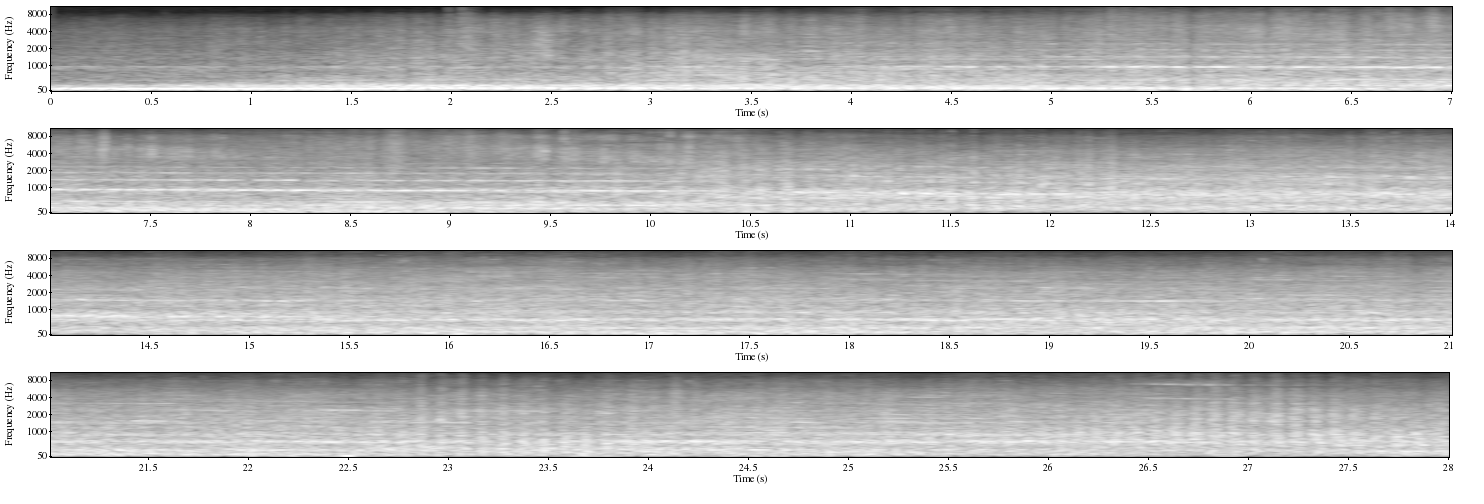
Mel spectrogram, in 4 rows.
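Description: Union Pacific SD70ACe diesel locomotives passing close with a deep engine drone that fades about eight seconds in, then freight cars rolling by: a steady rumble and clatter of wheels on rail with a thin whining tone over it.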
